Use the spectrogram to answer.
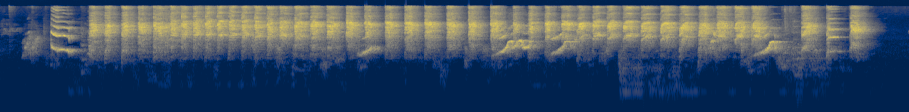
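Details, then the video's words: Belgian canary singing a long, fast, rolling trill of rapid high pulsed notes lasting about seven seconds. A few short rising whistled slurs are woven through it, and sharp chirps close the phrase. "Canário Belga"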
